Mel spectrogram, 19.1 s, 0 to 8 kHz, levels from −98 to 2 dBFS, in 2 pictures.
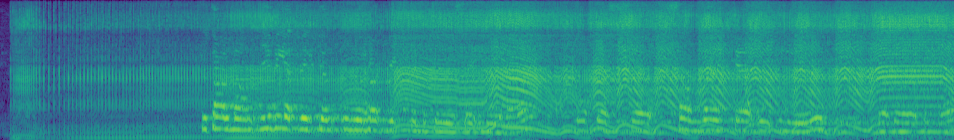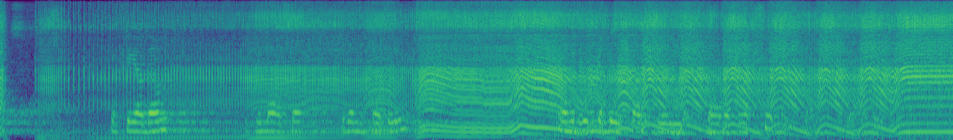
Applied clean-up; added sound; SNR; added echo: none; Tools; -3 dB; reverberation time 2.3 s.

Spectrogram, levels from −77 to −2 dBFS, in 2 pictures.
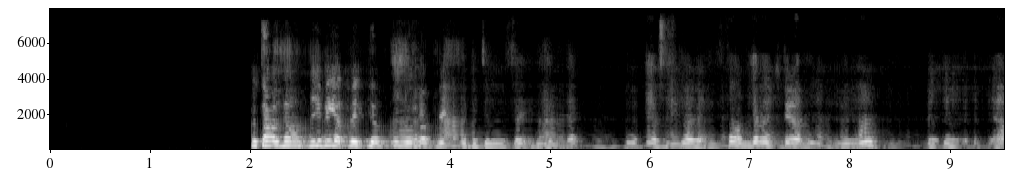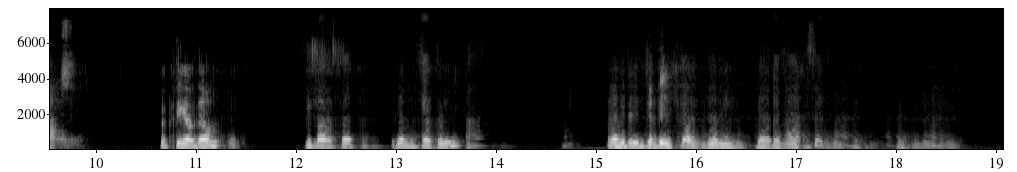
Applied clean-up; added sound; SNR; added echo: neural mask model DeepFilterNet 3.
